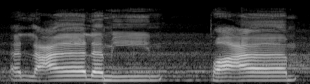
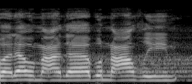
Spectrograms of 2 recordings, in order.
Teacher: حرف العين ترقيقها في كل حال · Shown in: first take · لأنه وقال فرققا مستفلا من أحرفه، والعين من الحروف المستفلة، لا سيما إذا جاورت المفخمات أو الألف، نحو طعام طعام أو العالمين.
